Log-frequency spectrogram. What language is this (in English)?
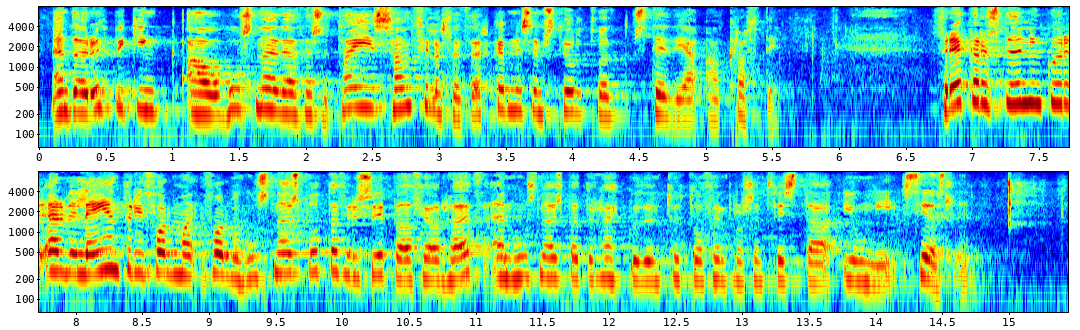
Icelandic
